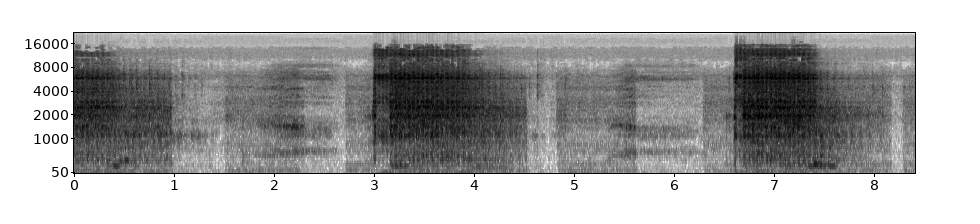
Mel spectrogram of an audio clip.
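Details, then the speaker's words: Oscillating positive expiratory pressure airway clearance with a flutter valve containing a stainless steel marble, by a woman with cystic fibrosis. Two long, forceful exhalations with a rapid rattling flutter are separated by quieter in-breaths. "Now this is a nifty little contraption that has a marble in it, like this stainless steel marble in it. And all I do is I put it together like this, and I blow into it, and it vibrates my lungs."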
